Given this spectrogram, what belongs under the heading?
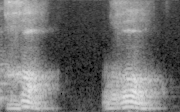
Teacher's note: Infitah. Nah, karena dia bukan itbaq, ya, karena perut lidah tidak naik ke atas, nempel ke langit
